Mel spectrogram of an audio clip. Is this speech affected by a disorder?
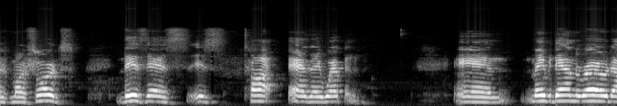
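Yes: cerebral palsy; slight speech impediment.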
